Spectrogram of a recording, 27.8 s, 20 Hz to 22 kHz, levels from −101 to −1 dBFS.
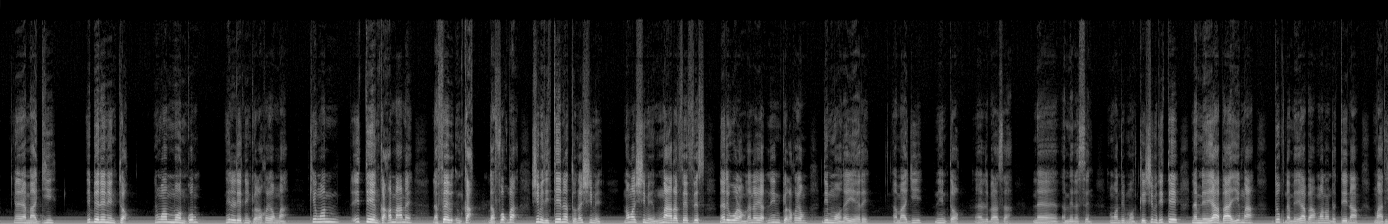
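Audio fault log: Throughout: mains hum, a steady 50 Hz drone sitting under the speech the whole way, and it's fairly prominent, roughly 15 dB down from the talking, so you hear it clearly in the gaps and still feel it under the words. That's the power line getting into the signal, most plausibly through a ground loop or a transformer close to the cabling, which leaves a constant low tone with a few low harmonics stacked on it.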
